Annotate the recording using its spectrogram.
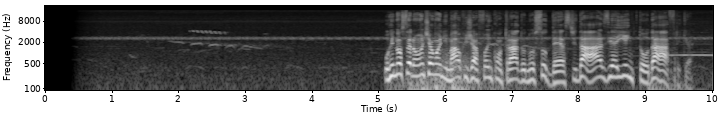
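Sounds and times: high-pitched insect drone: 0.5 - 10.0.

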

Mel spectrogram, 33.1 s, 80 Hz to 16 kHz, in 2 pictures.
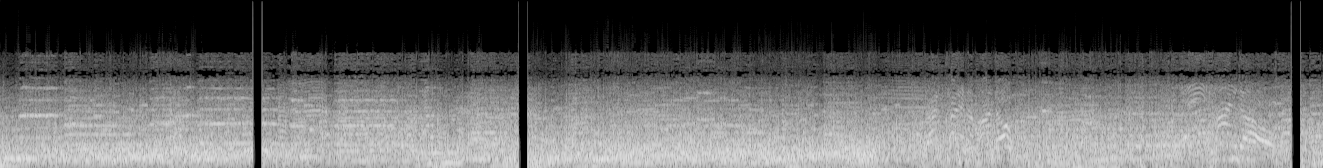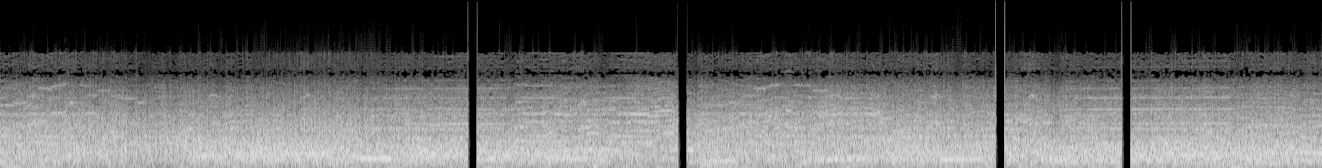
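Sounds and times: orchestral film score: 0.0 - 33.0
voices: 10.6 - 13.2, 14.0 - 16.2.

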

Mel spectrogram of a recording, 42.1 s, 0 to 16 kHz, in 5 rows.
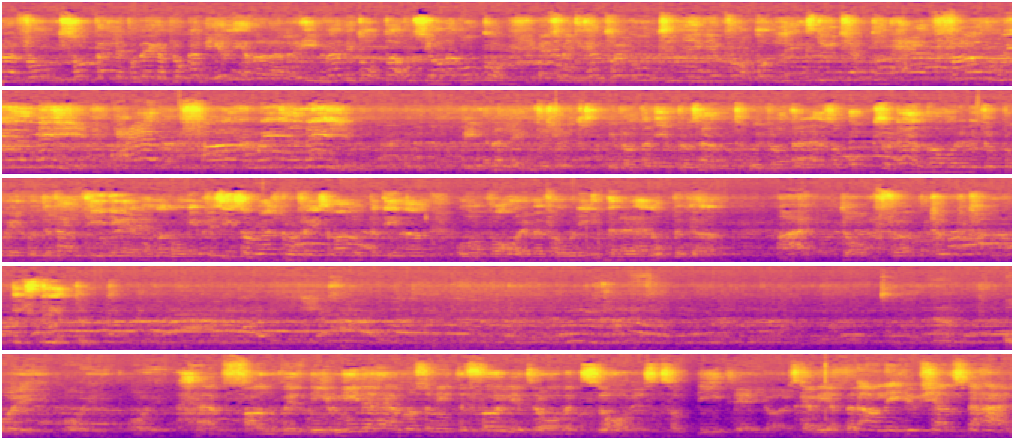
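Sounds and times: race commentary from television: 0.0 - 42.0.

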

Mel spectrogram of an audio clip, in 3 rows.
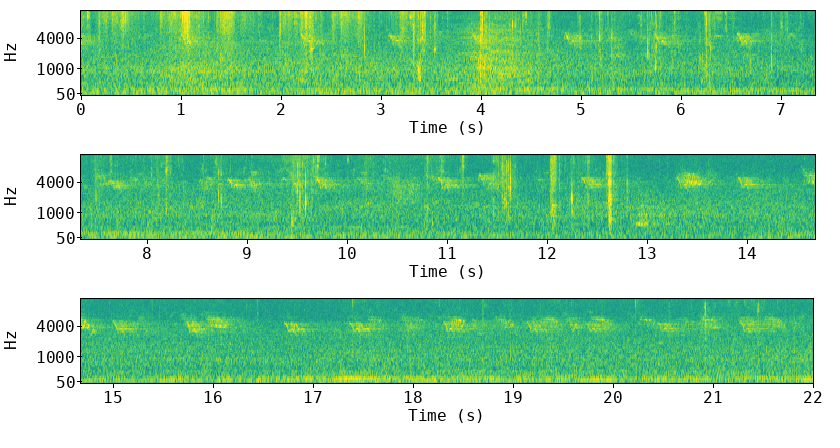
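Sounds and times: footsteps outdoors: 0.0 - 14.0, 17.4 - 22.0.

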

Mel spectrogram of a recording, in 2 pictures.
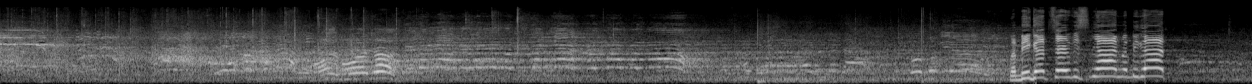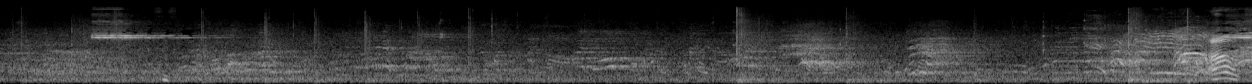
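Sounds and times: short high whistle: 13.4 - 14.5.

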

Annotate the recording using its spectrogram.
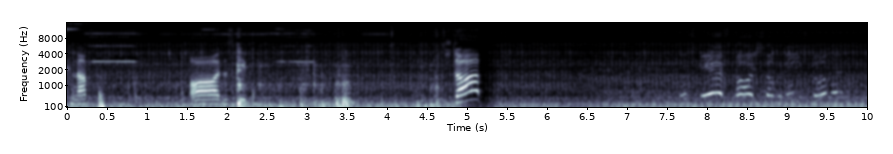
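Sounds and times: diesel truck engine at low revs: 0.0 - 10.0.

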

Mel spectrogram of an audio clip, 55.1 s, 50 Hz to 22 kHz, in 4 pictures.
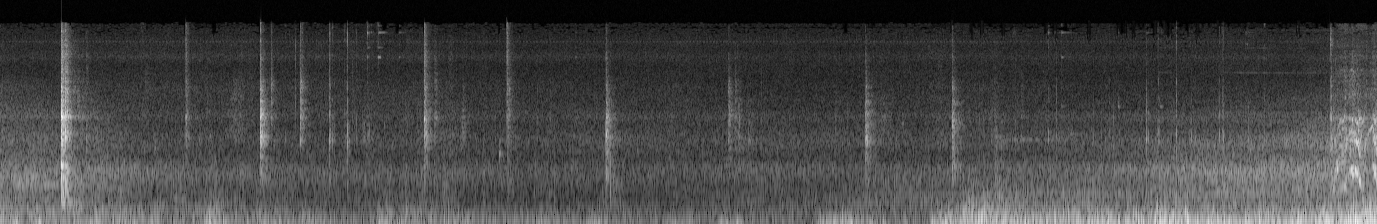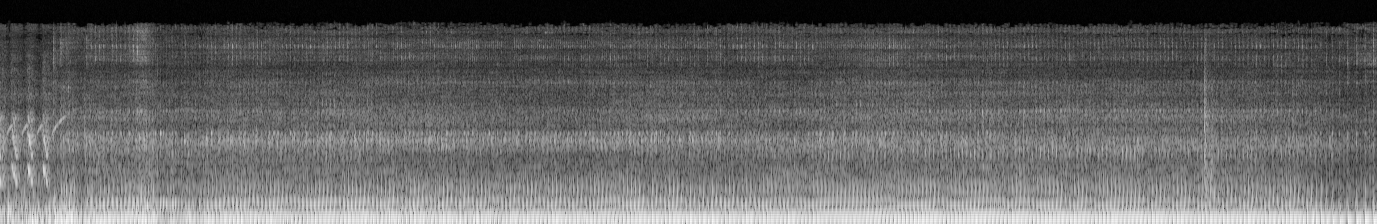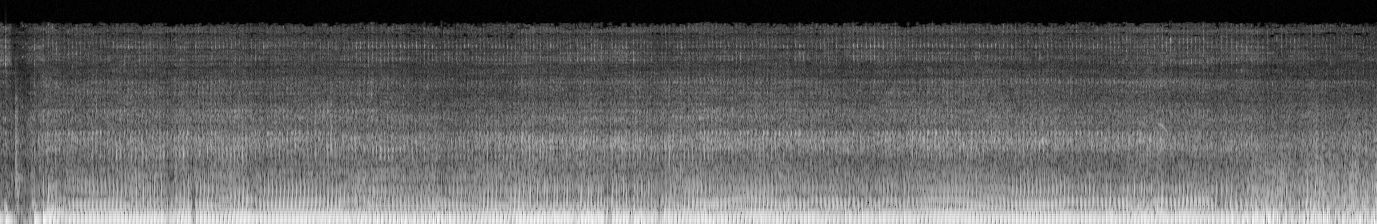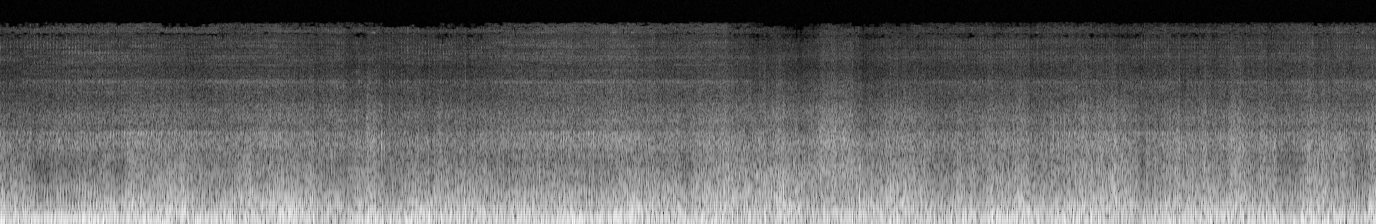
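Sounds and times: motorcycle engine running: 13.3 - 55.0.

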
